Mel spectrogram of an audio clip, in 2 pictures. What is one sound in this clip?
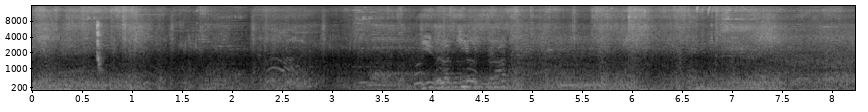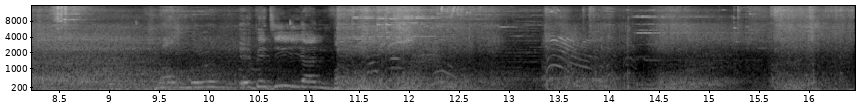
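Spells whoosh and crackle in a fast fantasy battle.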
